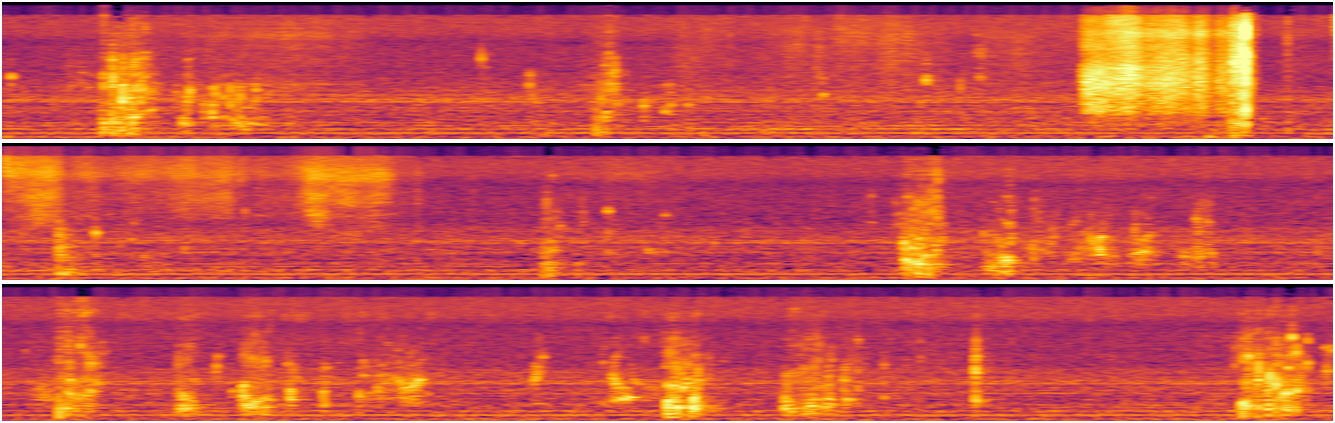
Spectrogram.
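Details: Adult abdomen pressed down with a fist after a bowel movement, quiet room: scattered soft wet squelches and gurgles, abdominal gurgling (borborygmi).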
